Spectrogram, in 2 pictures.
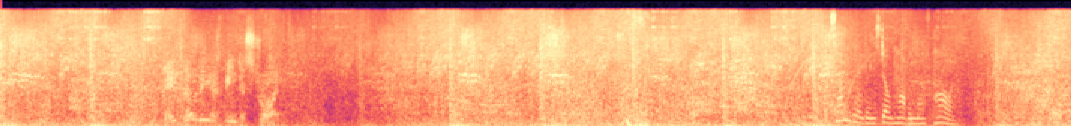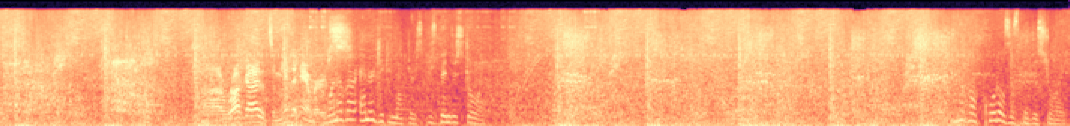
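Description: Game explosions and weapon fire crackle and boom continuously.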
